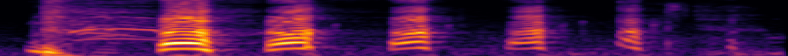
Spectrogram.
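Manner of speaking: loud, high burst of laughter; real high cackle at yourself; laughing. Real, not acted. Host laughing after admitting he can't read. Laughs at own failed reading.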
